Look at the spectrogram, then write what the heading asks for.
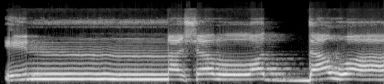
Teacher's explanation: بیچ میں الف لام گر جائے گا جب دال کے ساتھ ملائیں گے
